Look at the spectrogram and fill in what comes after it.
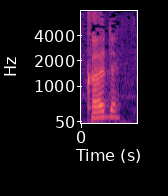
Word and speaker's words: Kod: Donc, le premier, c'est un éditeur qui s'appelle Code, K-O-D donc euh, voilà, ça, s'entend comme un code CODE, mais ça s'écrit KOD.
